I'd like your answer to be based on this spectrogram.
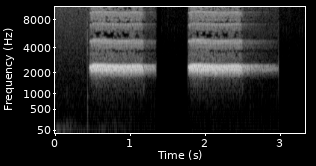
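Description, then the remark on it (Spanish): A referee's whistle blows the double signal for the end of a match: two long, shrill, steady blasts separated by a short pause, the second trailing off slightly longer. Loud and alone, with no voices. “Porque, en fin, vamos a intentar sacarnos con un poco de humor con el doble pitido de final de partido que suelen hacer los árbitros para decir que hemos llegado al final del la grana.”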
